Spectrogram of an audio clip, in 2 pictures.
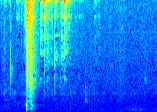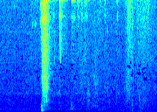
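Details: Dog sneezing repeatedly, which the owner says always starts when it rains.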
